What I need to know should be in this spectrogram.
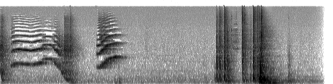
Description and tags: Closing squeaky door
closing a squeaky door
close, closing, clunk, creak, creaky, door, open, opening, shut, squeak, squeaky, wood, wooden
